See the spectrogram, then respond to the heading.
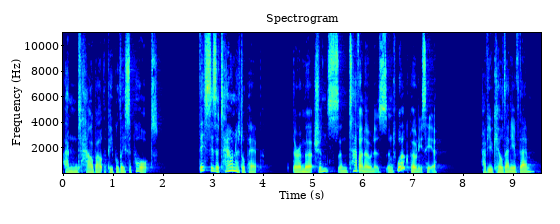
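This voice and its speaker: Man as a poised, quiet female pony. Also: lowish voice, very animated. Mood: cool, reproving. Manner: measured, composed, reproving. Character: poised, cool-headed adult female pony, principled healer.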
